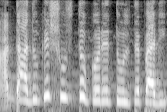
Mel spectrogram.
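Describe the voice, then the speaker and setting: A woman's voice: high voice, lively intonation, normal speed. A woman voicing a poor, earnest village girl who pleads, in a children's cartoon story. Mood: pleading. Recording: music playing under the voice.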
